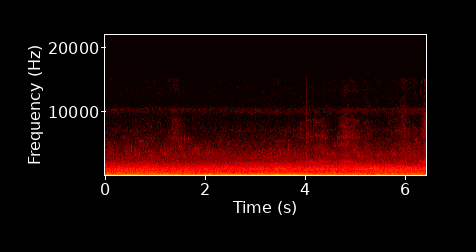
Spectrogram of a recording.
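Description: Steady rumble of traffic crossing the concrete highway bridge overhead, with a low engine hum that fades after about four seconds.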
